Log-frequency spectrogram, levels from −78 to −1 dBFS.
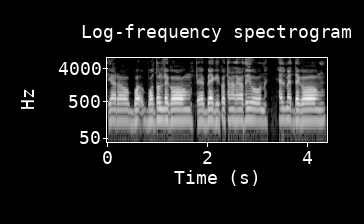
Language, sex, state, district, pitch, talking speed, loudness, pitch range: Chakma, male, Tripura, Dhalai, 150 Hz, 165 wpm, -15 LUFS, 150-155 Hz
